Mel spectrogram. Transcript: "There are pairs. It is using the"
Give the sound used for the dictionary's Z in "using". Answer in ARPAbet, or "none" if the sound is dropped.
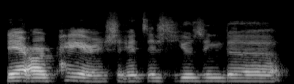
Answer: Z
